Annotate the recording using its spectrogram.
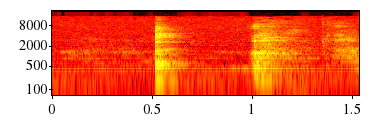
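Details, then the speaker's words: Two short, rough, throaty burps half a second apart. The person says their stomach is full of liquid, then suspects food poisoning after a drink and calls a later one vomit. "Oh my God! Did y'all see that? Yes. Oh my gosh! There's so much liquid in my stomach right now."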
